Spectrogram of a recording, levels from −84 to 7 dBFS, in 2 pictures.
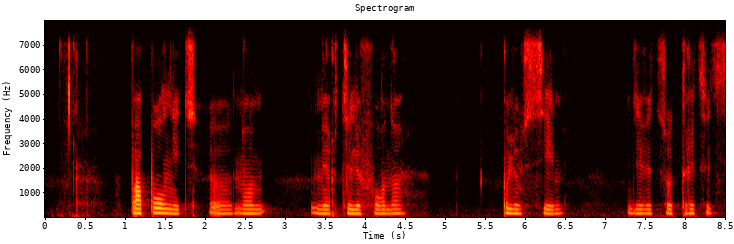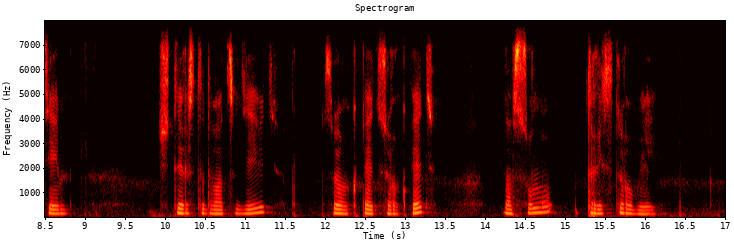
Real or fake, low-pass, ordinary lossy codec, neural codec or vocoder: fake; 7.2 kHz; Opus, 32 kbps; vocoder, 44.1 kHz, 80 mel bands, Vocos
